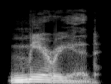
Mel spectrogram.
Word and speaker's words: myriad: next noun is Myriad this word has three syllables and the stress is on that first syllable Mir sounds like mirr Myriad a myriad is a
